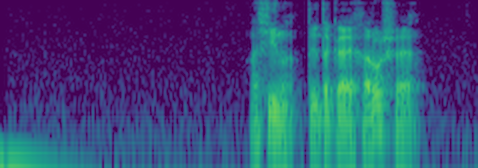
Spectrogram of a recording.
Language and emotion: Russian, positive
